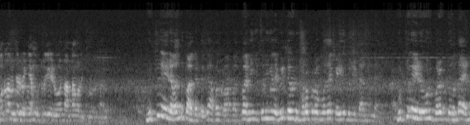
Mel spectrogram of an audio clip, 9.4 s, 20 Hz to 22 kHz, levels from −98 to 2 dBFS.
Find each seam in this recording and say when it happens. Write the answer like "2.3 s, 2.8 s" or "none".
none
